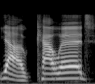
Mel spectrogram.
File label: "coward", Brummie; Worms Armageddon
